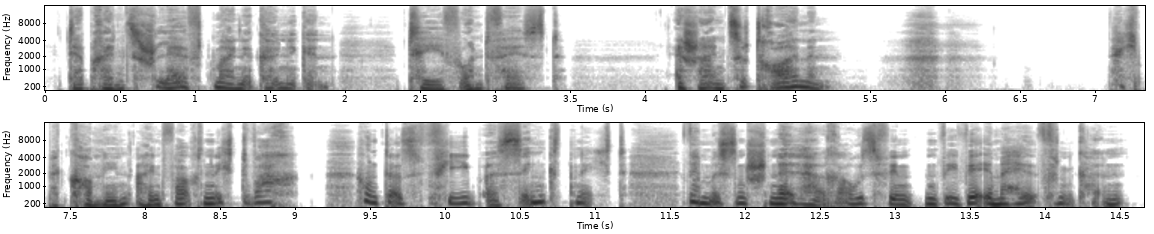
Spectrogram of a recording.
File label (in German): Hoerspiel Rolle Heilerin; Grayscull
